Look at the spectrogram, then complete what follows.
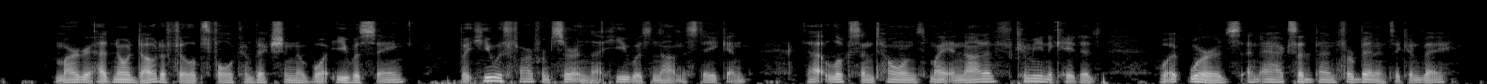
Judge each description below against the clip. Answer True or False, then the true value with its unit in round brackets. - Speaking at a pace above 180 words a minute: False (165 wpm)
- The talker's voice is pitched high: False (105 Hz)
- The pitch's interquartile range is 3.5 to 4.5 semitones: False (2.6 semitones)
